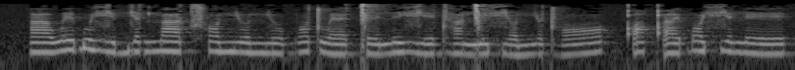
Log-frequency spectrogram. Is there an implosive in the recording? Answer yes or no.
yes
